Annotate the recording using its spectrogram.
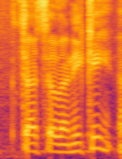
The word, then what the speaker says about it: Thessaloniki: There was a town in Greece called Thessaloniki, if I'm pronouncing it right. Thessaloniki, that's what it is.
